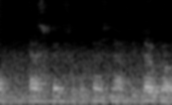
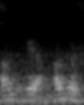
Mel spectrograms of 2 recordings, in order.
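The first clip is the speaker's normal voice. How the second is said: normal talking voice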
